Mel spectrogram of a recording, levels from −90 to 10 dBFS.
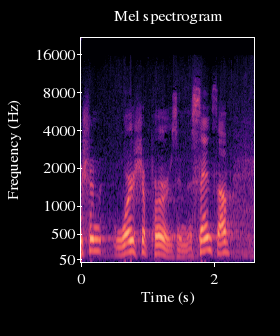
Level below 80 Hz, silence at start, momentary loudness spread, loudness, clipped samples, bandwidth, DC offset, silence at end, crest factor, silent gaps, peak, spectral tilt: -60 dBFS; 0 s; 9 LU; -16 LUFS; under 0.1%; 10 kHz; under 0.1%; 0 s; 12 dB; none; -2 dBFS; -5.5 dB/octave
